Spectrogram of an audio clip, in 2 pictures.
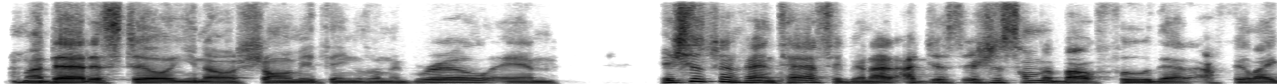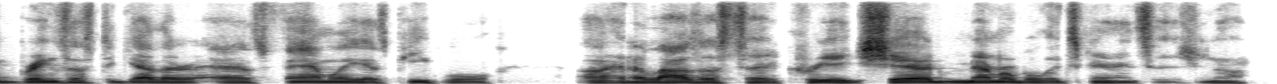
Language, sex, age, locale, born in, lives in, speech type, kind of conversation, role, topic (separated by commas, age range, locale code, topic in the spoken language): English, male, 35-39, en-US, United States, United States, conversation, unstructured, none, Which childhood comfort foods still warm your heart today, and what memories make them special?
